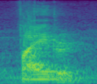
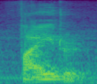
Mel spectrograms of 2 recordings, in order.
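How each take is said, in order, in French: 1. Il a un accent américain avec un T qui ressemble à un D. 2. Il a un accent américain avec un T qui ressemble à un D.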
